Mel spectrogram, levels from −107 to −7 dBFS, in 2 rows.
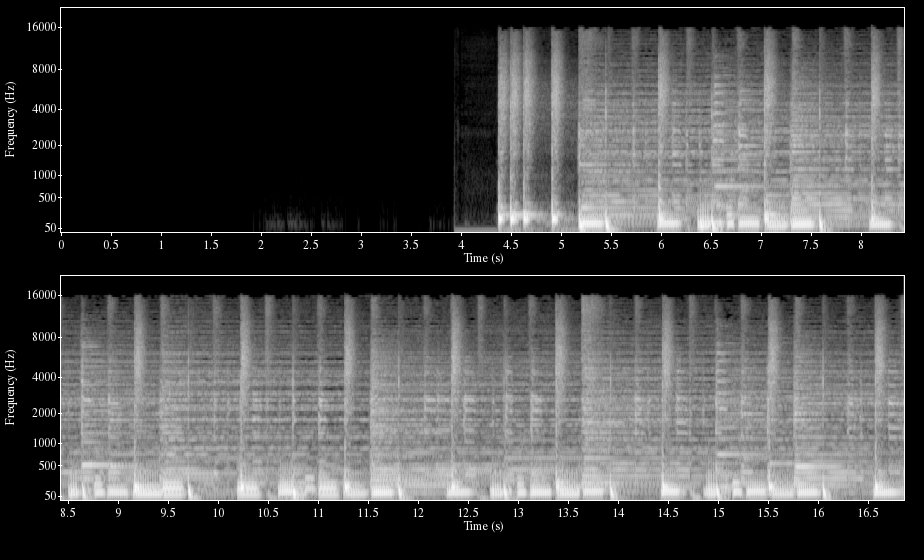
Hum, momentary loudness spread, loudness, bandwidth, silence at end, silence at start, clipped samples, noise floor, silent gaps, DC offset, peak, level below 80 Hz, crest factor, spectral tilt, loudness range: none; 5 LU; -20 LUFS; 16 kHz; 0 s; 4.35 s; under 0.1%; -87 dBFS; none; 0.1%; -4 dBFS; -30 dBFS; 18 dB; -5.5 dB/octave; 3 LU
